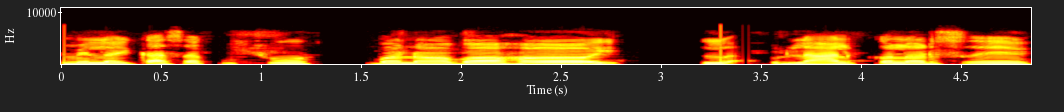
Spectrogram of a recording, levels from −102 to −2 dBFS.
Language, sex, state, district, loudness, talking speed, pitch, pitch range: Hindi, male, Bihar, Sitamarhi, -14 LUFS, 125 wpm, 190 Hz, 185-195 Hz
